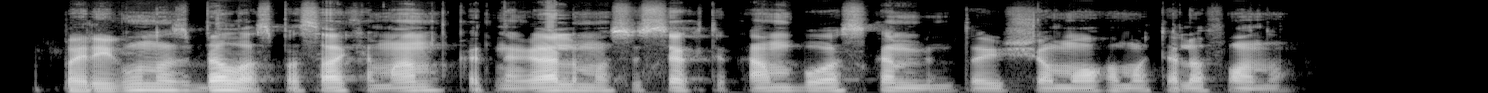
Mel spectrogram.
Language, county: Lithuanian, Kaunas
